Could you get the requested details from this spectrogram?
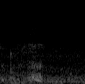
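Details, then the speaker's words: A newborn with bronchopneumonia giving a brief, low, rough rattling breath, like snoring; the parent says this noisy breathing occurs even while the baby is awake, not only asleep. "Seperti biasa dia itu sangat sulit bernafas dan terdengar suara kayak lagi ngorok."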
